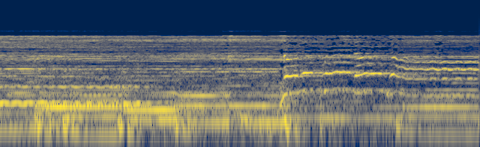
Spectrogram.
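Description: A song sung live over guitar accompaniment. A little past halfway the voice rises to higher, held notes with vibrato over sustained chords.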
